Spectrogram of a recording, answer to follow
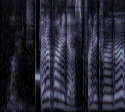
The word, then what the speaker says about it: Voorhees: But how do you pronounce his last name? Voorhees.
